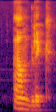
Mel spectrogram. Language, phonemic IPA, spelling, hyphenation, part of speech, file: Dutch, /ˈaːn.blɪk/, aanblik, aan‧blik, noun, Nl-aanblik.ogg
- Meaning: appearance, aspect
